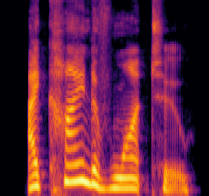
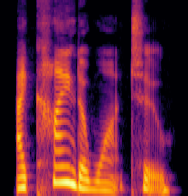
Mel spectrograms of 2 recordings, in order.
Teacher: Spoken naturally, kind of often shrinks down to something closer to kinda, light and fast.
